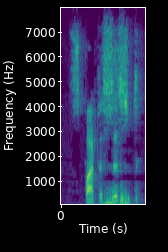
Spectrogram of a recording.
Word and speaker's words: Spartacist: the spa assist league it is pronounced as spartacist league grew side by side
